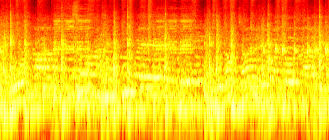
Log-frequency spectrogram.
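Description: Worship music: singing voices over drums and percussion with a steady beat.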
